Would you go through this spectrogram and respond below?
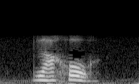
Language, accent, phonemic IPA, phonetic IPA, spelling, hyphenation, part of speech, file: Armenian, Eastern Armenian, /d͡zɑˈχoʁ/, [d͡zɑχóʁ], ձախող, ձա‧խող, adjective, Hy-ձախող.ogg
- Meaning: 1. unlucky, sinister 2. unlucky, unsuccessful 3. unlucky person, a failure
